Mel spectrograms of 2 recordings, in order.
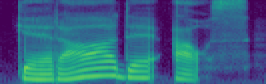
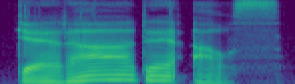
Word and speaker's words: geradeaus: The emphasis is on the ra and the aus. Geradeaus. The ge is quite soft. Try again. Geradeaus.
